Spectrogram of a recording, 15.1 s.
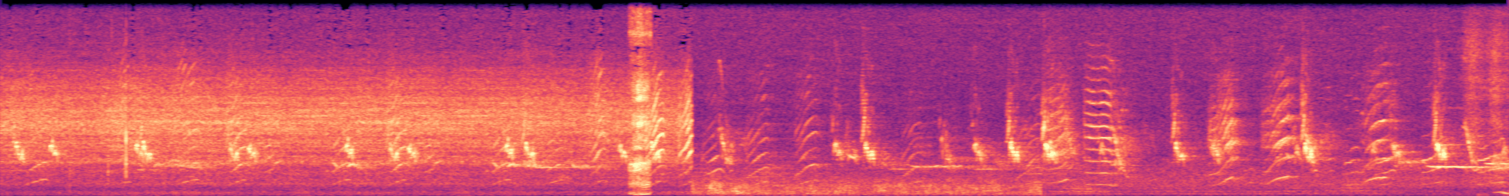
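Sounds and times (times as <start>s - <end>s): birds chirping and whistling: 0.0s - 15.0s.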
